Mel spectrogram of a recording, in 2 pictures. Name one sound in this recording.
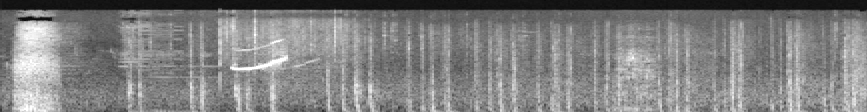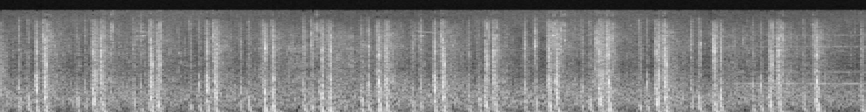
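A horse's hooves gallop steadily on a dirt path.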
